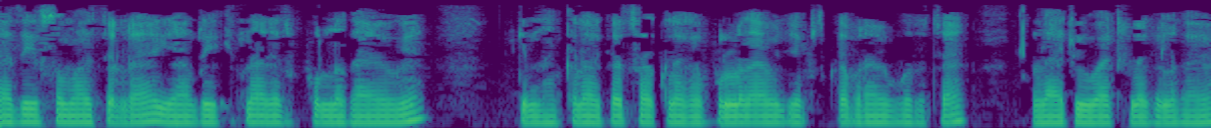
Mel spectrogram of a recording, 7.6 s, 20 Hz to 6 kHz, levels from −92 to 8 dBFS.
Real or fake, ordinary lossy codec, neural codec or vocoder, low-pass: real; MP3, 24 kbps; none; 5.4 kHz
